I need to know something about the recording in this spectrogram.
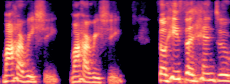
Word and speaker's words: Maharishi: Shri I always say his name ranked wrong baharishi Maharishi Maharishi so he's a Hindu religious leader who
